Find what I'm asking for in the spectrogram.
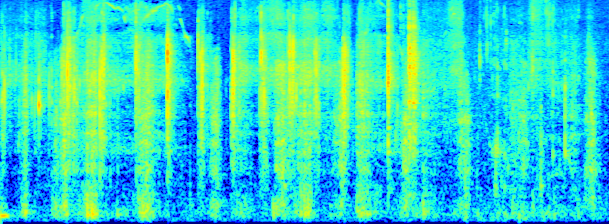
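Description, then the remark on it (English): Crunching and chewing of a hard, crunchy candy snack, with rapid irregular crackly bites repeating steadily, loud, with no talking. “It's got a fine crunch to it.”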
